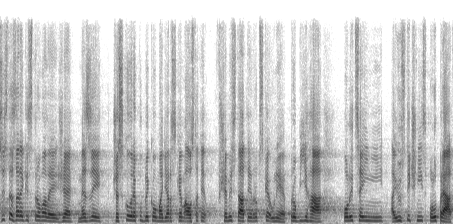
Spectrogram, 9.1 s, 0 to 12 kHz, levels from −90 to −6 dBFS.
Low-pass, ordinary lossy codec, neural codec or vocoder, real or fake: 10.8 kHz; MP3, 96 kbps; none; real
